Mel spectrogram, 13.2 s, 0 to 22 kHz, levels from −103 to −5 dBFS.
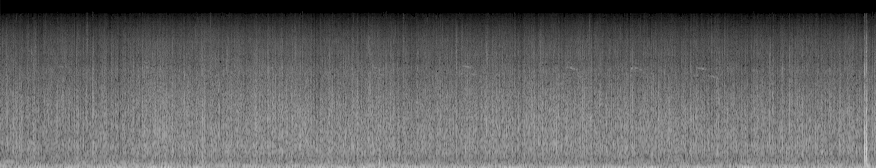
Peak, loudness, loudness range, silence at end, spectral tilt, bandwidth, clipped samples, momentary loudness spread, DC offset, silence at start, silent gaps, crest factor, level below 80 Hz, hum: -4 dBFS; -36 LUFS; 2 LU; 0 s; -4 dB/octave; 15.5 kHz; under 0.1%; 3 LU; under 0.1%; 0 s; none; 32 dB; -44 dBFS; none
